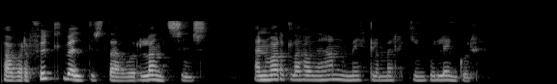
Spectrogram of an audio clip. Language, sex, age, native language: Icelandic, female, 40-49, Icelandic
